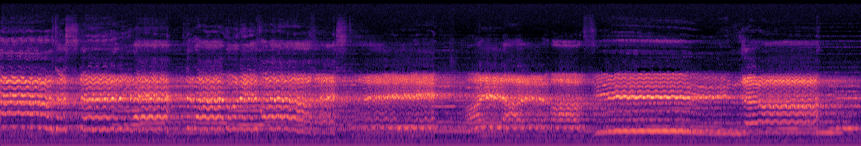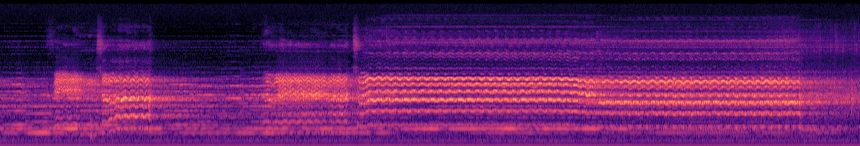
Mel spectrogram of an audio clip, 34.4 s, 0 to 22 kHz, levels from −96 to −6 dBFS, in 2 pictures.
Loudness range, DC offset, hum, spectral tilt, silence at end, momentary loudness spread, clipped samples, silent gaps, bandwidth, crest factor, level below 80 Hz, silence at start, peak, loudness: 7 LU; under 0.1%; none; 0 dB/octave; 0 s; 16 LU; under 0.1%; none; over 20 kHz; 18 dB; -80 dBFS; 0 s; -12 dBFS; -26 LUFS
